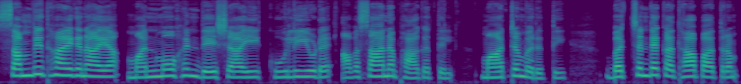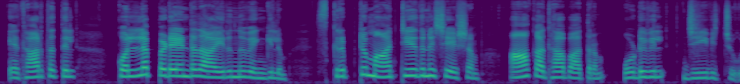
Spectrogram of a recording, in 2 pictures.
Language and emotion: Malayalam, neutral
